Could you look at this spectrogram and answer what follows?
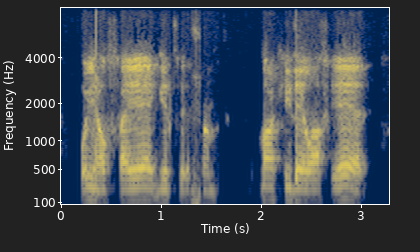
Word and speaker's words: Marquis: He's like, it's not Marcus. It's not Marcus. It's Marquis.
